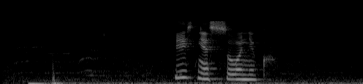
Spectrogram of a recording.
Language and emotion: Russian, neutral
